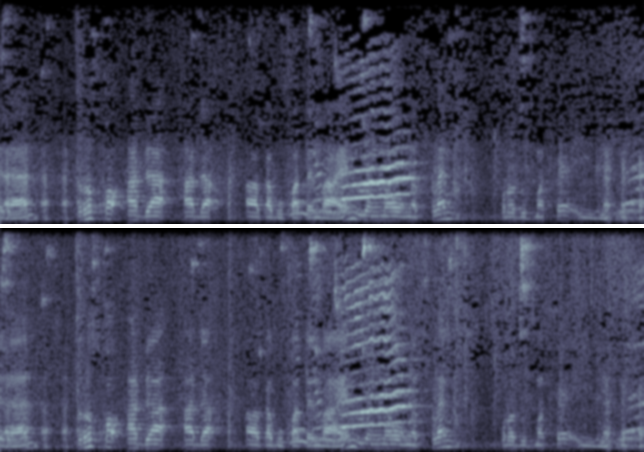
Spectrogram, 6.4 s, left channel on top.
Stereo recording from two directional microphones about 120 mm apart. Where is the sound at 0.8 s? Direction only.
20° left (ahead or behind).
